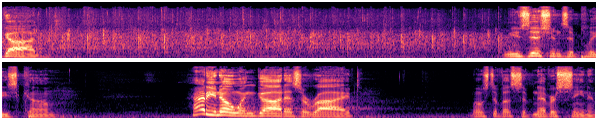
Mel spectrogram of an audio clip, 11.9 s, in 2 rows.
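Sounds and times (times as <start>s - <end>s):
speech: 0.0s - 0.6s, 5.0s - 6.6s, 7.8s - 9.6s, 10.6s - 11.8s
audience clapping: 0.0s - 5.5s.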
